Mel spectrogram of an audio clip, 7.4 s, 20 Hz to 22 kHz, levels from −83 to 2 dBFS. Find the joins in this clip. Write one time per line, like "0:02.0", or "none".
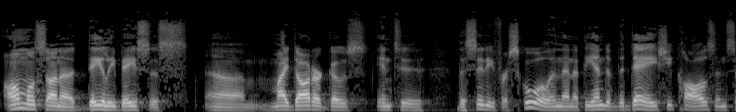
none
